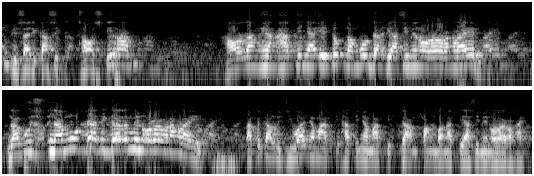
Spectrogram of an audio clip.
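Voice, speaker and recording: A man preaching a humorous, animated sermon to a gathering, acting out dialogues and asking the audience questions. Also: sits high, moderate pace, low-quality recording. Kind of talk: lively religious sermon. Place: gathering hall with live audience.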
